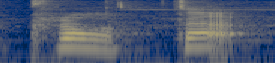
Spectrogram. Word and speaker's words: prata: Prata. Prata. Very good. So this is a little bit longer, but you recognize 2 sounds here. The first one is the long A sound, and it's pronounced like like prata.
